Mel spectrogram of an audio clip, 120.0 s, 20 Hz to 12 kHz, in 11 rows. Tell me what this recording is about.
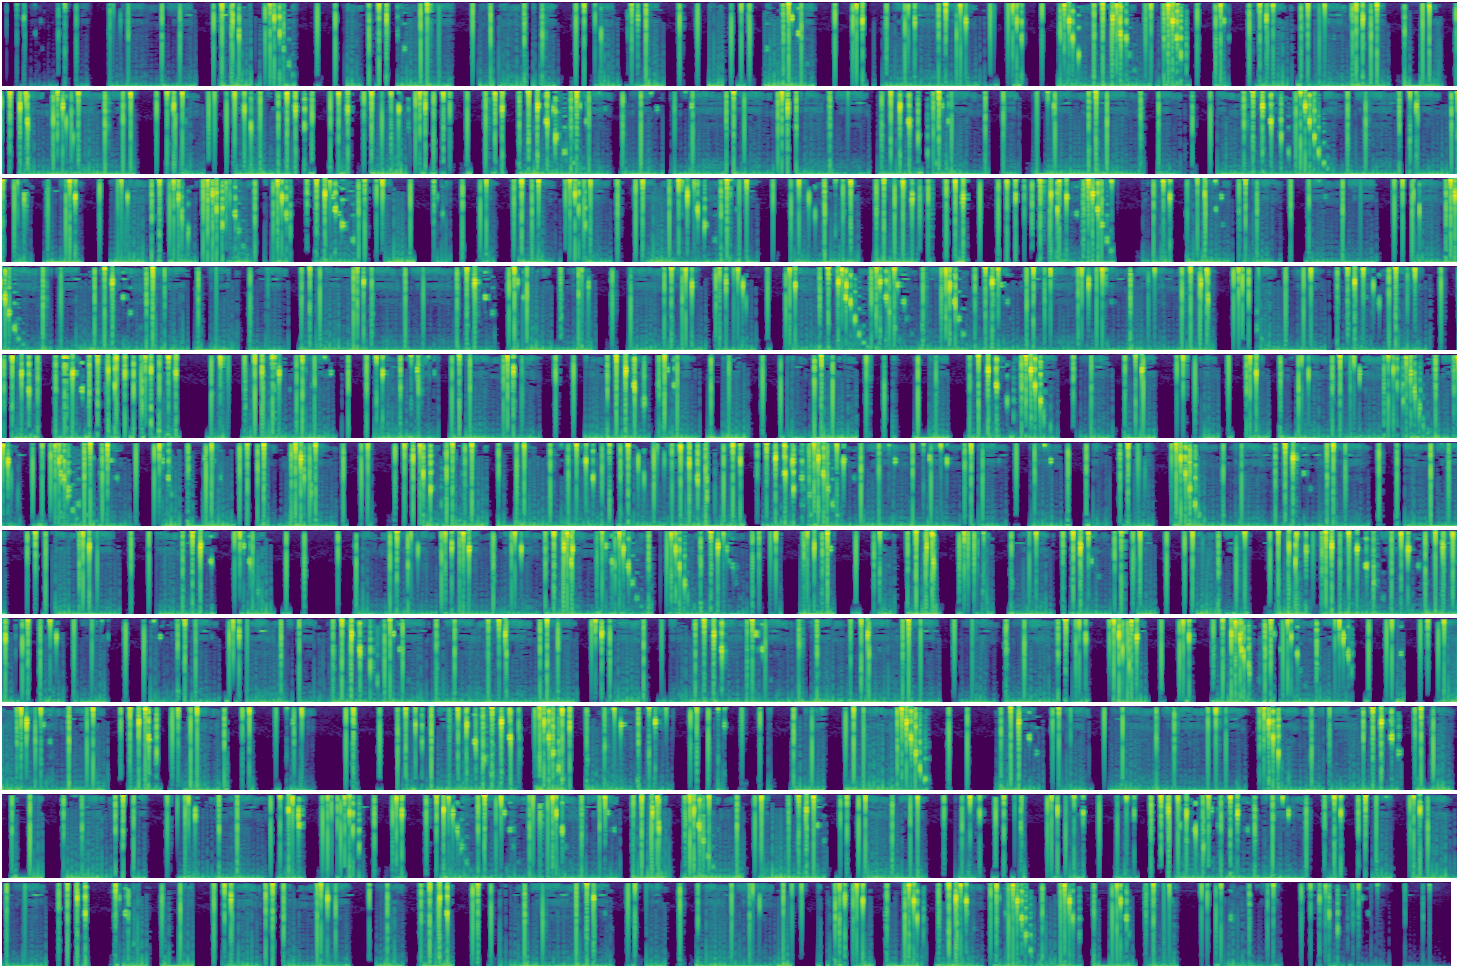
Noise Garden 06
1.This sample is part of the "Noise Garden" sample pack. 2 minutes of pure ambient droning noisescape. Clicky glitchy noise.
drone, effect, electronic, noise, reaktor, soundscape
